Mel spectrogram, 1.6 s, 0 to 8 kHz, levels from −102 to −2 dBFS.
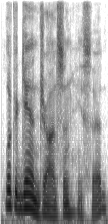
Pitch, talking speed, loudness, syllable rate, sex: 105 Hz, 185 wpm, -19 LUFS, 4.8 syllables/s, male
